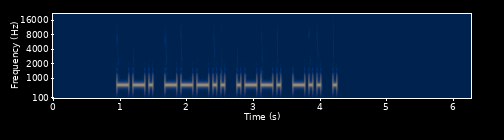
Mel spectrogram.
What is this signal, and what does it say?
Morse code, heard as a keyed tone, about 20 wpm, 700 Hz. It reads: G8PDE
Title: DXCC-100 Call Signs - 5 Characters - 20wpm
